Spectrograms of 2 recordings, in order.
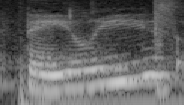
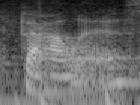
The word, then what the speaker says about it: Thales: To start off the list today, we are doing a unisex name, and this one can be pronounced two different ways, and that is the name Thales or Thales, spelled Thales.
